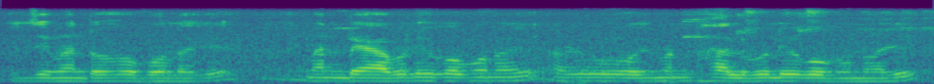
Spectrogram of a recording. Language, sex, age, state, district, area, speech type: Assamese, male, 18-30, Assam, Lakhimpur, rural, spontaneous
